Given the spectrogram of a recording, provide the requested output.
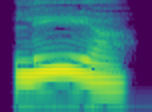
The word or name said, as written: ಲೀಯ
